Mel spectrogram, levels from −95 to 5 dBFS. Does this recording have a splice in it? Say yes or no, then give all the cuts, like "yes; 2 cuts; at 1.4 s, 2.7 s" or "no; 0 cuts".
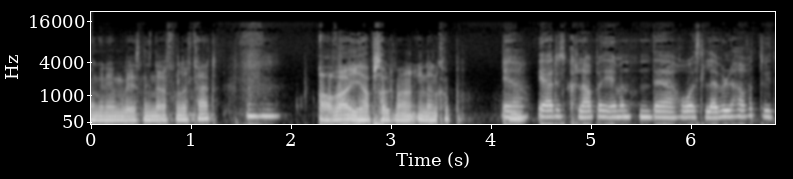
yes; 3 cuts; at 3.4 s, 4.4 s, 4.7 s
